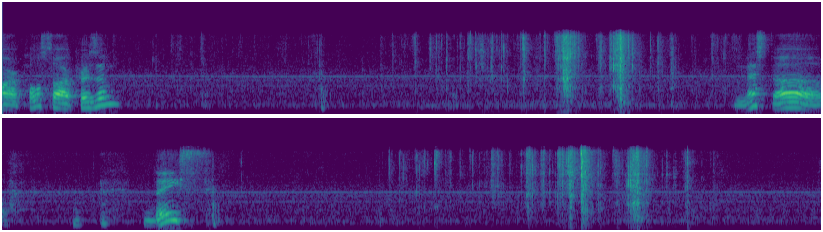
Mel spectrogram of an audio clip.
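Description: Trading cards rustle and snap as they are handled and shuffled.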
